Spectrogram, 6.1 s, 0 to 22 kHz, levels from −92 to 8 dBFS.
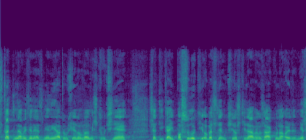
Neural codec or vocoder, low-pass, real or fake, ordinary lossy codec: none; 14.4 kHz; real; AAC, 48 kbps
